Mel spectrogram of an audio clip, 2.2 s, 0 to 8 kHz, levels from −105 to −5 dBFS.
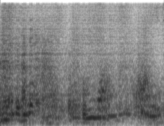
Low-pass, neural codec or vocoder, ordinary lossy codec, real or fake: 7.2 kHz; codec, 44.1 kHz, 0.9 kbps, DAC; none; fake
